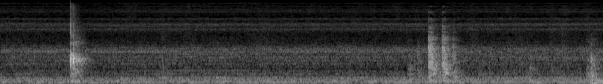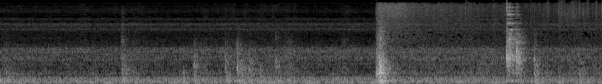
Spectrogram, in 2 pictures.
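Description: Utensils clink and knock against plates and a pan.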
